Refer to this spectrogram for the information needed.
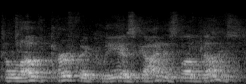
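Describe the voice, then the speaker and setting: A pastor preaching a sermon in a church sanctuary, earnest and emphatic, often asking the congregation rhetorical questions. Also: male voice, on the high side, moderate pace, a bit bright, a little hiss or hum. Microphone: far camera. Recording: echoey church from far off.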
